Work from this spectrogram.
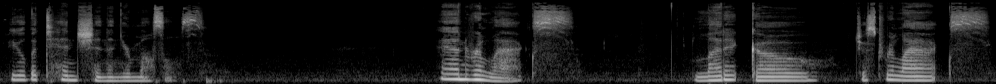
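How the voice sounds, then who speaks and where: A woman reading a guided muscle relaxation script in soft, even instructions that often sink into a whisper. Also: medium pitch, husky.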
